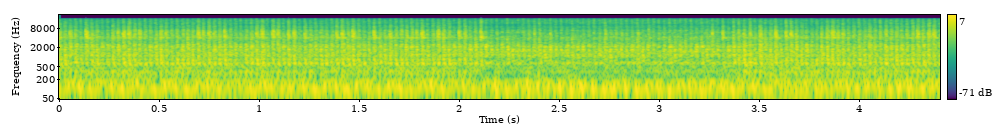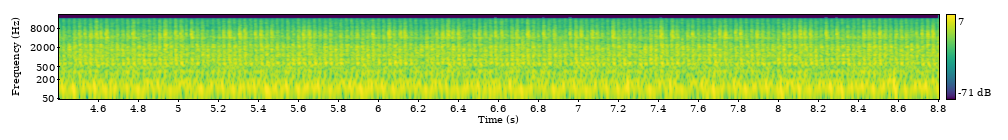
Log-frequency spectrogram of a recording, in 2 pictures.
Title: Rattling grinding noise 2005 Cummins 5.9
